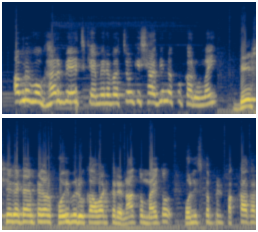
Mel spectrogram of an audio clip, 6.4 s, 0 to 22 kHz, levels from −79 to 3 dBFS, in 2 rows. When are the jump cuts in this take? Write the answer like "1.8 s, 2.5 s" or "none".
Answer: 2.8 s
